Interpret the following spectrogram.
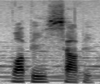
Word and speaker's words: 侘寂: 差寂，日语发音是 wabi sabi。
